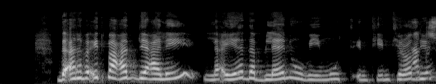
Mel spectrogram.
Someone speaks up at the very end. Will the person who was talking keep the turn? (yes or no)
no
